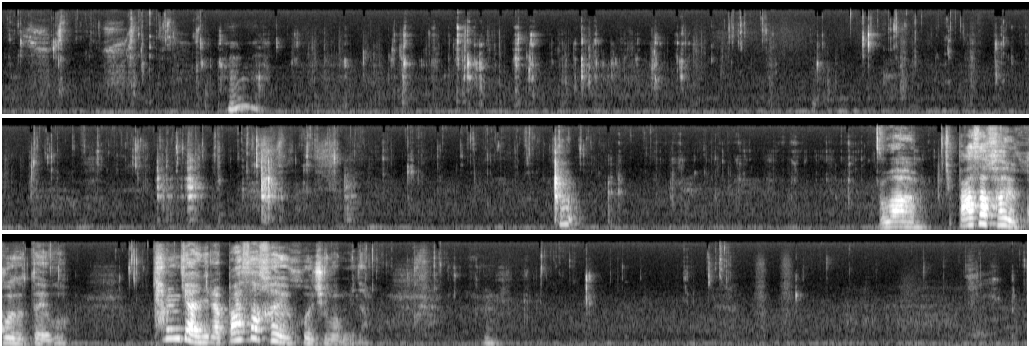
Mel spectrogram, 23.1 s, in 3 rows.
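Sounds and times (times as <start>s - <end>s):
person chewing food: 0.0s - 14.9s, 16.1s - 16.5s, 18.2s - 23.0s
person humming briefly: 1.7s - 2.0s.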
